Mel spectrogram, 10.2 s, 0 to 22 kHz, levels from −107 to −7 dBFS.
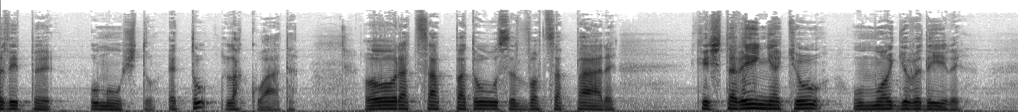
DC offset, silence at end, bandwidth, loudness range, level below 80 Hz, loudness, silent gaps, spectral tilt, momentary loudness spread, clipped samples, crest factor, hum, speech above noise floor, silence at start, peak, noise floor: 0.6%; 0.45 s; 14.5 kHz; 6 LU; -40 dBFS; -16 LUFS; none; -6.5 dB/octave; 15 LU; under 0.1%; 14 dB; none; 27 dB; 0 s; -2 dBFS; -42 dBFS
